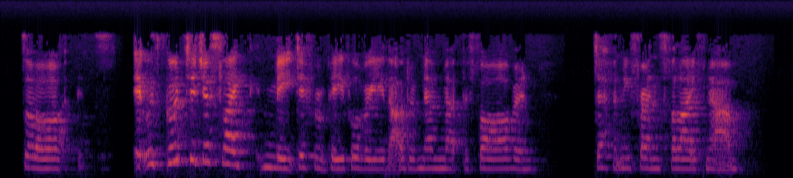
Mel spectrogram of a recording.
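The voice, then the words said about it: Strong regional accent. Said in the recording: “they were just all fascinated with my accent. Like, I didn't realize how much of a strong accent I had ... how strong my accent was”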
